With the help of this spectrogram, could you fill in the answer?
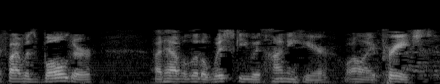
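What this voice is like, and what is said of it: Strained, unwell-sounding voice. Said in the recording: “I do apologize for my voice. I know it can be a pain to hear this”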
